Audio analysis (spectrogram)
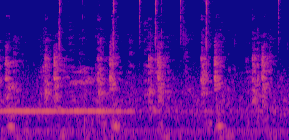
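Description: Cuckoo clock mechanism ticking faintly and steadily in a quiet room, soft regular clicks over a low constant hum.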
